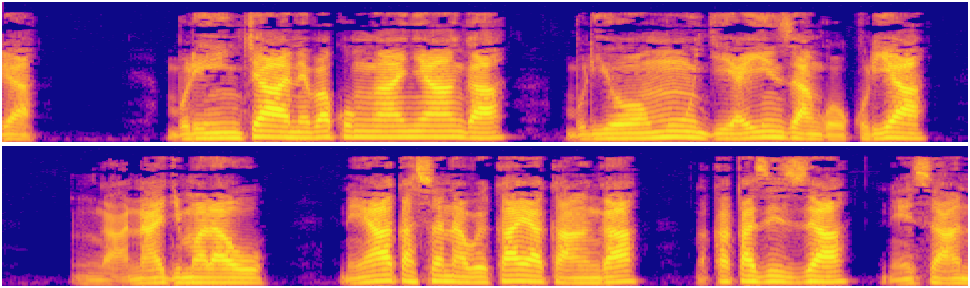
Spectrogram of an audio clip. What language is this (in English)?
Ganda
